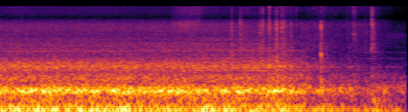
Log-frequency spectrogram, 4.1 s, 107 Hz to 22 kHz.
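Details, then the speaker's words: Nissan Sentra at 131,860 km, after fixing the P0302 cylinder 2 misfire by replacing a spark plug missing its electrode tip: steady, even engine note with no stumble or shake, settling smoothly as it winds down. Normal running. "so Ayos na Ong ating centra wala ng mpire wala ng palag"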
